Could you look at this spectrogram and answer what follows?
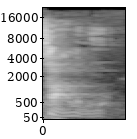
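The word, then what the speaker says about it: Ptolemy: story but they got into Witham uh or talami thei Philadelphia we can say tmy I say Talam it's just a thing but it's pronounced talmy but um they got into a war and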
